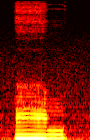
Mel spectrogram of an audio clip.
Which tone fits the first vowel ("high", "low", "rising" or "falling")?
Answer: low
